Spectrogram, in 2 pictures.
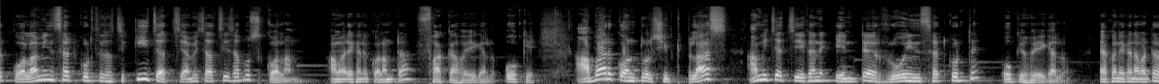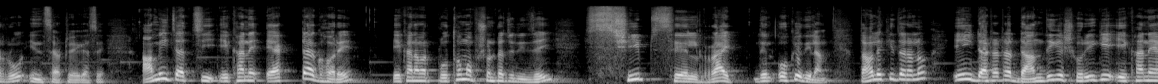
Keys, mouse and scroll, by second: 0.4 click, 2.7 click, 5.1 click, 8.8 click, 9.7 click, 13.1 click, 15.4 click, 16.3 click, 19.1 click.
